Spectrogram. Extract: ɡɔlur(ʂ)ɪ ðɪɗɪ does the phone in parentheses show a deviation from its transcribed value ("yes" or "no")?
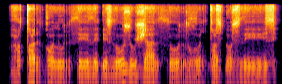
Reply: yes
